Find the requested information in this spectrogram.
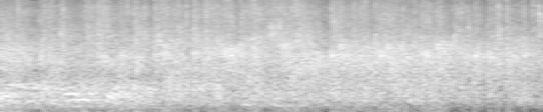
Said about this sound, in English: Let's go. See, they did clap for me. Just kidding, of course.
